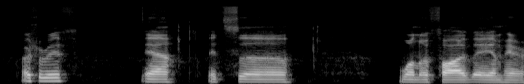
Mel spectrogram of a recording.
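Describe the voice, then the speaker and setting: A quiet man with a medium pitch, at a very slow pace with long, frequent pauses and fairly even intonation. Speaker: maker streamer. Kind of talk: casual chat. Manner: halting.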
